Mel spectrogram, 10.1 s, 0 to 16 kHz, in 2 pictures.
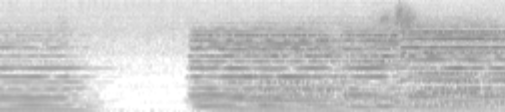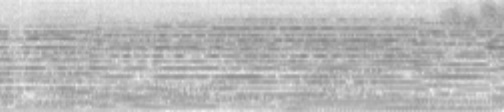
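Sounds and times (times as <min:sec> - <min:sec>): pipe organ playing a hymn: 0:00.0 - 0:01.1, 0:01.8 - 0:10.0.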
